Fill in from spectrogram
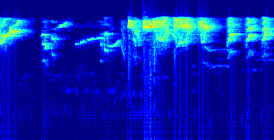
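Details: Aggressive singing of an Oriental magpie-robin, a kept songbird from Indonesia: busy, high chattering notes and rasping bursts, a rising whistled slur mid-phrase, then loud scratchy notes with sharp whistles woven through.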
